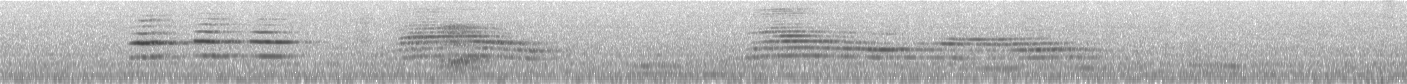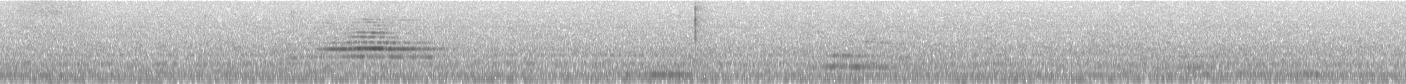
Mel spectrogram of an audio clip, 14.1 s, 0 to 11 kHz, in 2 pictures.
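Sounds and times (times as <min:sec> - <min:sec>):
cat meowing: 0:00.7 - 0:02.8, 0:03.6 - 0:05.6, 0:08.4 - 0:09.3.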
